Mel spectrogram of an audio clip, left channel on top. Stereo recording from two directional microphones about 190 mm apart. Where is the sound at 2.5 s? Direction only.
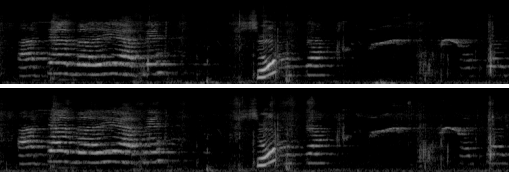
10° left (ahead or behind).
